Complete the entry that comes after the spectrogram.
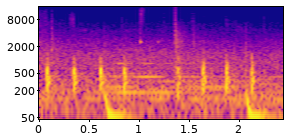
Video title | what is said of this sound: Las Mokas - Honda CT125 | ini plastik bener nih suaranya plastik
